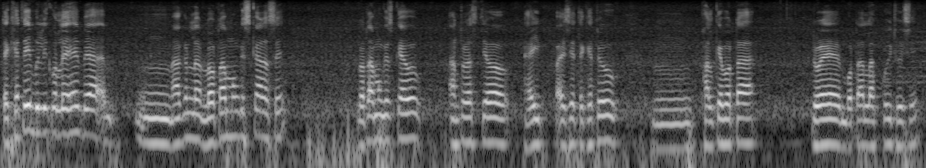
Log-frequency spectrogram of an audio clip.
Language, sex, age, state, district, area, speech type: Assamese, male, 60+, Assam, Dibrugarh, rural, spontaneous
